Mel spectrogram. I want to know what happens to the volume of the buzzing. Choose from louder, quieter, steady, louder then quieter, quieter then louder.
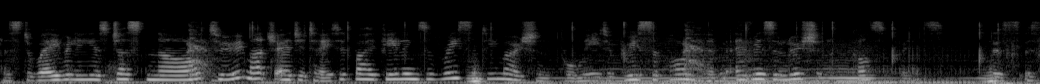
louder then quieter.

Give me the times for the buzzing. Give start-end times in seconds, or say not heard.
4.7-10.1.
